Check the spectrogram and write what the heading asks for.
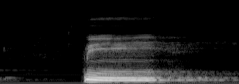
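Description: A monk's voice intoning one long chanted note on a single pitch, coming in a little under a second in after a brief pause and then fading away.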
